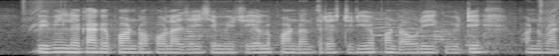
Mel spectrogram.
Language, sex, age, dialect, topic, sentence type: Bhojpuri, male, <18, Southern / Standard, banking, statement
